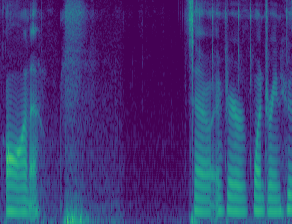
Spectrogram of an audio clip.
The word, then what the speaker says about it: Anna: They don't say Anna, they say Anna.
